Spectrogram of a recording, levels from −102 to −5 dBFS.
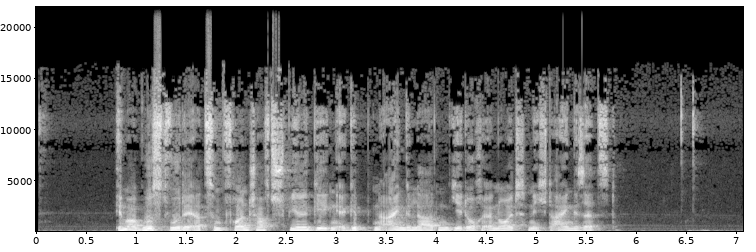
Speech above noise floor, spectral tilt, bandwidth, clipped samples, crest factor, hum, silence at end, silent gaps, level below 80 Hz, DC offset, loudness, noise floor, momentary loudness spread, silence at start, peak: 34 dB; -4 dB/octave; 17 kHz; 0.1%; 12 dB; none; 0.35 s; none; -34 dBFS; under 0.1%; -10 LUFS; -44 dBFS; 11 LU; 0.05 s; 0 dBFS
